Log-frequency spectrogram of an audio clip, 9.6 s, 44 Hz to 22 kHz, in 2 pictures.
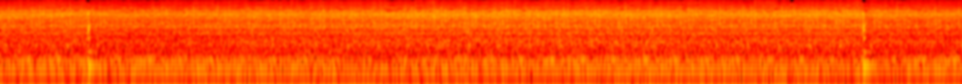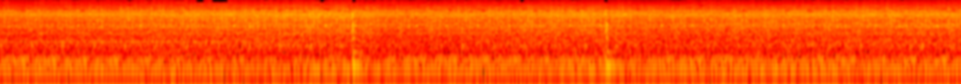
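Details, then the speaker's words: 2019 Mustang GT PP1 with Lund 93-octane tune and JLT cold air intake, hood open: steady V8 idle with sharp irregular pops seemingly from the intake, not heard with hood closed; cause unknown. "so you can hear it there it's popping away I don't know what it was but it seems to be coming from the intake"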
